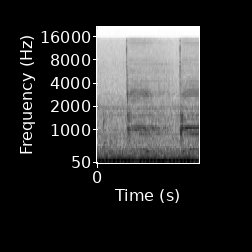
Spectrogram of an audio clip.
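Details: 2001-2004 Toyota Tacoma air mix servomotor (blend door actuator, part 87106-04010), removed and bench tested, sometimes fails with rapid clicking: quiet steady low whir with a couple of light clicks as the arm travels; working normally.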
